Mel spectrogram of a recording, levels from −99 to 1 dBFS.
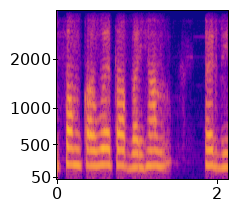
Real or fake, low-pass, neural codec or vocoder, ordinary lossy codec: fake; 3.6 kHz; vocoder, 22.05 kHz, 80 mel bands, HiFi-GAN; Opus, 16 kbps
